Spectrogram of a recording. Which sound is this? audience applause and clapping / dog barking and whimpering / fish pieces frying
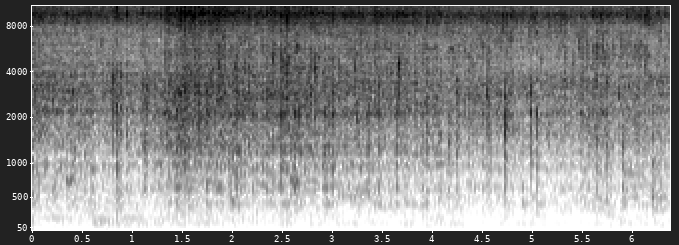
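fish pieces frying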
